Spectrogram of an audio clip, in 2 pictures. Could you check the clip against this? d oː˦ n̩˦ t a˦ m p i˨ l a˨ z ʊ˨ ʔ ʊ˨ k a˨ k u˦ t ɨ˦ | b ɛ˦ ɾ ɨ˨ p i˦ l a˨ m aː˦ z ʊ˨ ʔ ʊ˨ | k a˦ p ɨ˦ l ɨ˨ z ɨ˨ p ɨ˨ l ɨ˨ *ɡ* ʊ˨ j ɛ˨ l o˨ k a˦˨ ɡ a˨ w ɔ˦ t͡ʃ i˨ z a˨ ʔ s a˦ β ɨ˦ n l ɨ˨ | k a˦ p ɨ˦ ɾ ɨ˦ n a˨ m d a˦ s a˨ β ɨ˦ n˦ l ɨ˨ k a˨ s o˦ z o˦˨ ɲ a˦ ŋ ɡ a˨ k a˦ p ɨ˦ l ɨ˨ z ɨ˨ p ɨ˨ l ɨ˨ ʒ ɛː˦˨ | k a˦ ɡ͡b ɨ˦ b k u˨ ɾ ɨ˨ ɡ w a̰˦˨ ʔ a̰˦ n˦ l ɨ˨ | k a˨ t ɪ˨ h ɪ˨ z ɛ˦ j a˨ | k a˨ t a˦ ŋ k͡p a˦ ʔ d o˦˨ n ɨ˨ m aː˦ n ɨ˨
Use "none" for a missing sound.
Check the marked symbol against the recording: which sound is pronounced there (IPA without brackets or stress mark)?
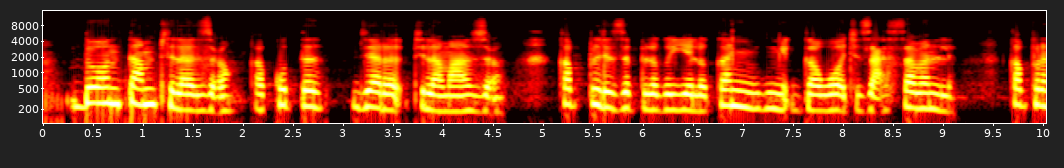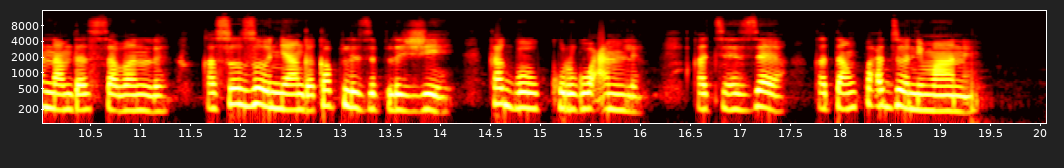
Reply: ɡ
